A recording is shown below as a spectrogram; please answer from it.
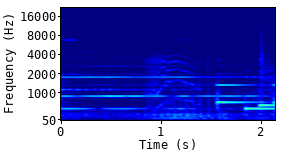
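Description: Soft music of long held notes, with a single short cat meow about a second in; new repeated notes come in near the end.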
